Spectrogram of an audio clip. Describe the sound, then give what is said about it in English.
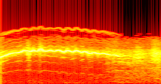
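A Mexican horse lets out a loud whinny, a single high wavering call that holds steady and then trails off into a breathy snort at the end. “So you're a Mexican horse, eh?”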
